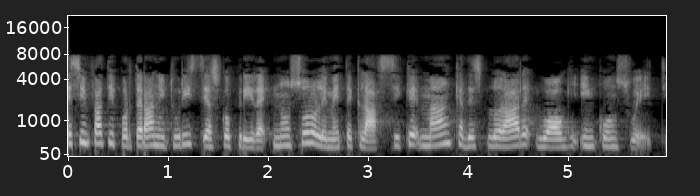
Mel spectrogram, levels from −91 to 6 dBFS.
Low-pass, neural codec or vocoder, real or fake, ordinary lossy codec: none; none; real; none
